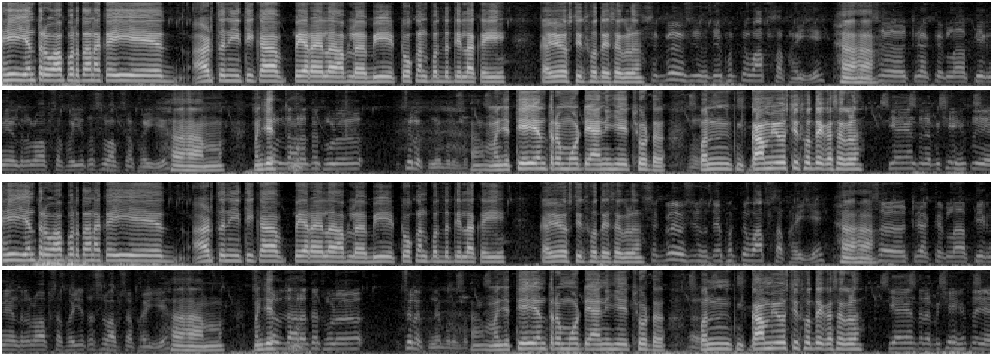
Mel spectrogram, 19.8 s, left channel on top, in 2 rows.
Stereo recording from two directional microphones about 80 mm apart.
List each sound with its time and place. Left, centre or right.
0.0 s speech: centre
8.4 s speech: centre
9.0 s speech: right
11.4 s speech: centre
12.0 s speech: centre
14.3 s speech: centre
15.4 s speech: centre
15.7 s speech: centre
16.2 s speech: centre
17.0 s speech: right
18.9 s a man's voice: right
